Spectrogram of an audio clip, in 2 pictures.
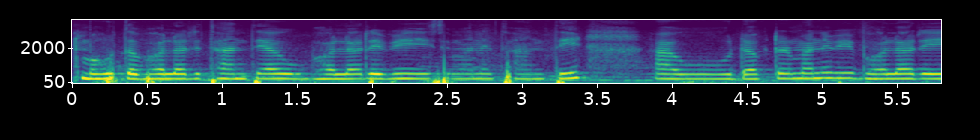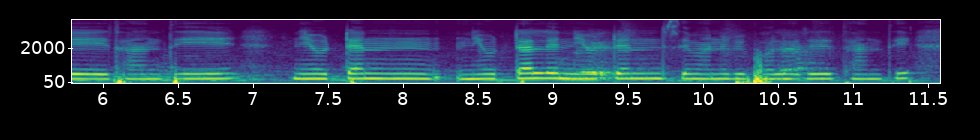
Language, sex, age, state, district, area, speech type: Odia, female, 18-30, Odisha, Nuapada, urban, spontaneous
